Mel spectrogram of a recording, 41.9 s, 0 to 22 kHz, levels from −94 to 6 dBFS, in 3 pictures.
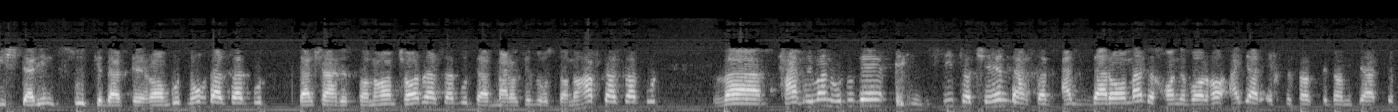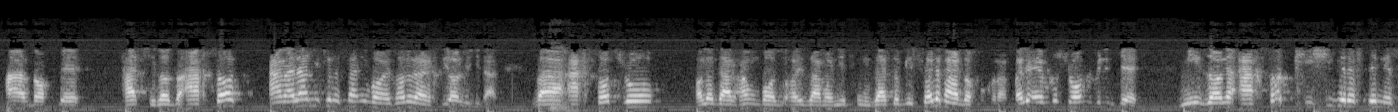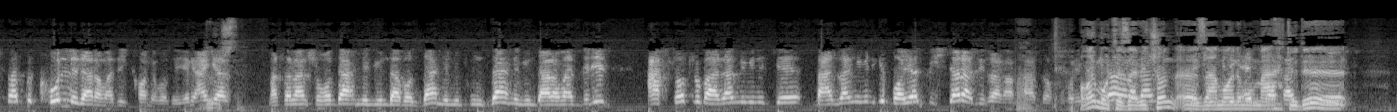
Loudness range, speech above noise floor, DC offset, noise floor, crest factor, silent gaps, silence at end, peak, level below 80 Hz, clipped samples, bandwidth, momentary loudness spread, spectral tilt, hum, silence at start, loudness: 3 LU; 35 dB; under 0.1%; -50 dBFS; 16 dB; none; 0.5 s; 0 dBFS; -50 dBFS; under 0.1%; 11.5 kHz; 11 LU; -5 dB/octave; none; 0 s; -16 LUFS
